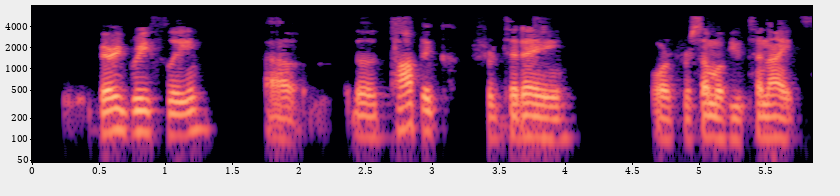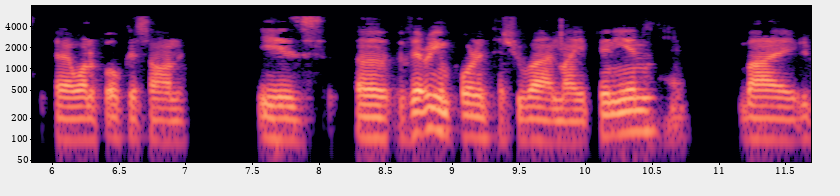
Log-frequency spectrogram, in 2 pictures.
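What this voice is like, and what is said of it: Weak voice from a cold. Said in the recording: “I have a little bit of a cold, so my voice is not as strong as it normally is”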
